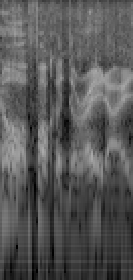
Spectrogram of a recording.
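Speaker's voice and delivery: play-acted underwhelmed, let-down, unimpressed tone. Mocking the other speaker's gift reaction: imitating an unimpressed reaction. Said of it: "I expected a nicer reaction than".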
